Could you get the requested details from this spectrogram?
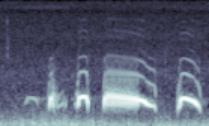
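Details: One complete cooing phrase from a Vietnamese decoy spotted dove meant to excite wild doves: soft lead-in notes, two short coos, a long sustained throaty coo, and a final downslurred note.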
